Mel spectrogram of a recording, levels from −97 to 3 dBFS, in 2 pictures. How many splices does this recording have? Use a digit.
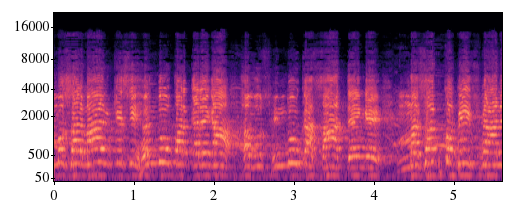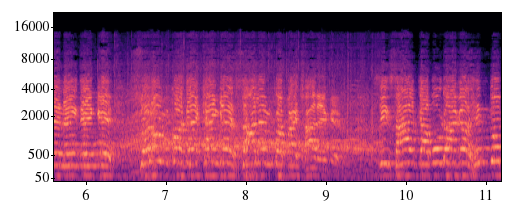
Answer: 1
